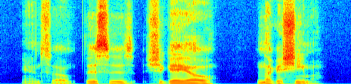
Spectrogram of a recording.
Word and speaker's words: Nagashima: so this is shigayo nagashima I've also heard it pronounced nagashima but I think it's nagashima but either way absolute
